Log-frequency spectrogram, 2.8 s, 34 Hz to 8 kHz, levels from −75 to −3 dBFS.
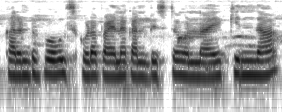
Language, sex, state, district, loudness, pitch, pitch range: Telugu, female, Telangana, Mahabubabad, -15 LUFS, 205 Hz, 195-215 Hz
